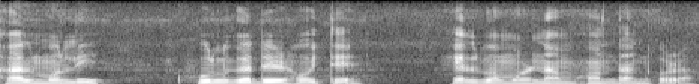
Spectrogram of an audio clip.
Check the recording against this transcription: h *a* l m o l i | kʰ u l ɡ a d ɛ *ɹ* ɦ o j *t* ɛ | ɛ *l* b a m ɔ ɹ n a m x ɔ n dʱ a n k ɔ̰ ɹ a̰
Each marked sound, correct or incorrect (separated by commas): correct, correct, correct, correct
